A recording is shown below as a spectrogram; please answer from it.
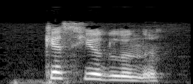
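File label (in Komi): "кесйӧдлыны", Komi, female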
